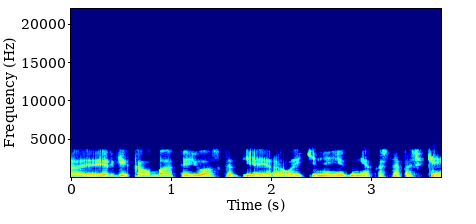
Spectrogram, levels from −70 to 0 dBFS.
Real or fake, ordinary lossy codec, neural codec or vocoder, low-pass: real; AAC, 32 kbps; none; 10.8 kHz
